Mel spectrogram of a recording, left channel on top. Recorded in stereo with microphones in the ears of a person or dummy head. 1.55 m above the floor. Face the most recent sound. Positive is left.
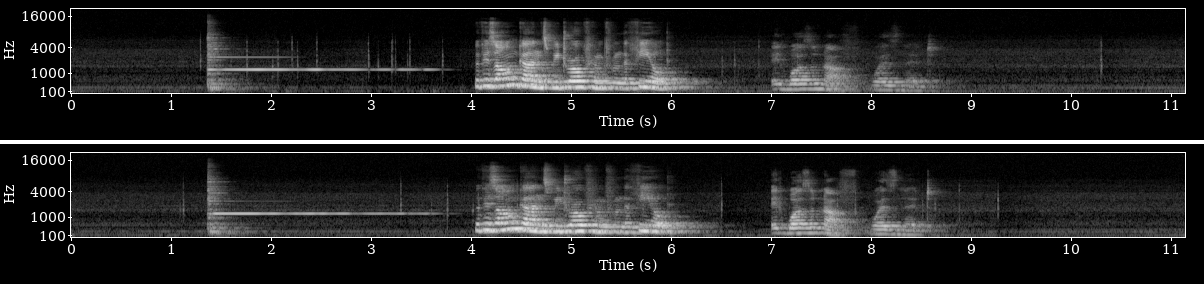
turn(degrees=-85)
